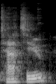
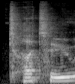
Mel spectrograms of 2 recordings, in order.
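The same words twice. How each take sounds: First: The word has its usual standard pronunciation. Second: The word has an altered, nonstandard pronunciation. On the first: The speaker calls it right. "instead of tattoo" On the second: The speaker calls it wrong. "Tattoo instead of"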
